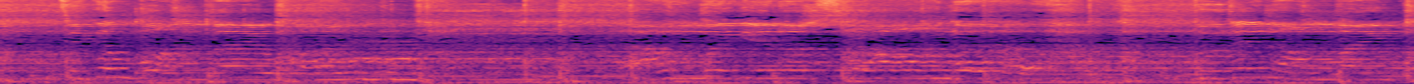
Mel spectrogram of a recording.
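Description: Pop song with singing and guitar, played loudly through a home mini hi-fi's speakers.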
